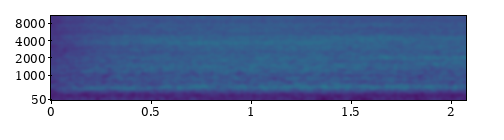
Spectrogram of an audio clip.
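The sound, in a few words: hair dryer blowing on wood glaze coat finish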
